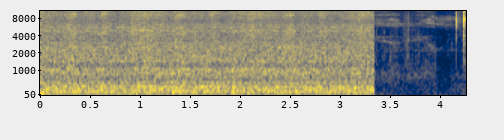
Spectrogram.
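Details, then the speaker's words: Electrolux EDH3674PDE heat-pump tumble dryer, repaired after making a strange noise with a new replacement part, drum turning smoothly with a steady, even rumble, then stopping. "donc on fait tourner et apparemment ça fonctionne correctement je vous fais écouter tout ça"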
